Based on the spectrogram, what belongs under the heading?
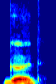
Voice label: "good", us english

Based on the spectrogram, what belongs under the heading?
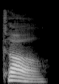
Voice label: "tall", us english

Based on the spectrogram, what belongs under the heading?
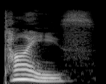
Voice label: "ties", British English

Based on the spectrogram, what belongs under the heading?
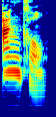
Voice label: "ankle", British English

